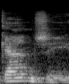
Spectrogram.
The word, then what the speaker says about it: Gansey: The word Gansey is a derivation from the word Guernsey. It's where the northeast people talk, and they just naturally go into the word and call it Gansey.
